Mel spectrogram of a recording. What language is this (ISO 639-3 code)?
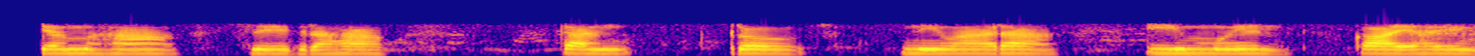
mar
